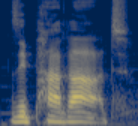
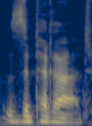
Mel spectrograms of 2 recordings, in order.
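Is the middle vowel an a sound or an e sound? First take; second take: a sound; e sound. First: The middle vowel is an a sound. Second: The middle vowel is an e sound. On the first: The speaker calls it right. "But it should be separat" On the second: The speaker calls it wrong. "separat with an E"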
